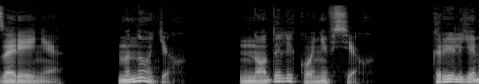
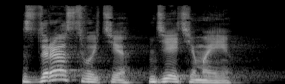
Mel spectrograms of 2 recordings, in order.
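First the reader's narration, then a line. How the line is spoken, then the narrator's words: Loud magically amplified announcement. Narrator (Russian): Громко объявил я, силой искры разгоняя воздух по залу, чтобы меня могли услышать абсолютно все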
